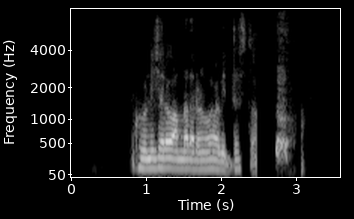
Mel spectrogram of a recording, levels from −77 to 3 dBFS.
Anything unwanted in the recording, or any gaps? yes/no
yes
